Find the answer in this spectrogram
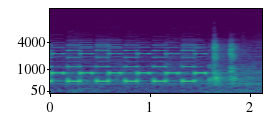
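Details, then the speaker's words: Resuscitation of a man with sudden cardiac arrest during sport: defibrillator pads on chest, rapid alternating two-pitch electronic beeping then two brief soft bursts as the AED alerts and delivers a shock. "Schock wurde abgegeben. Wie er dann tatsächlich geschossen hat, dann wusste ich, wir haben alles richtig gemacht, weil wir wussten, das ist wirklich der Herztod, der einen Lucky quasi heimgesucht hätte."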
